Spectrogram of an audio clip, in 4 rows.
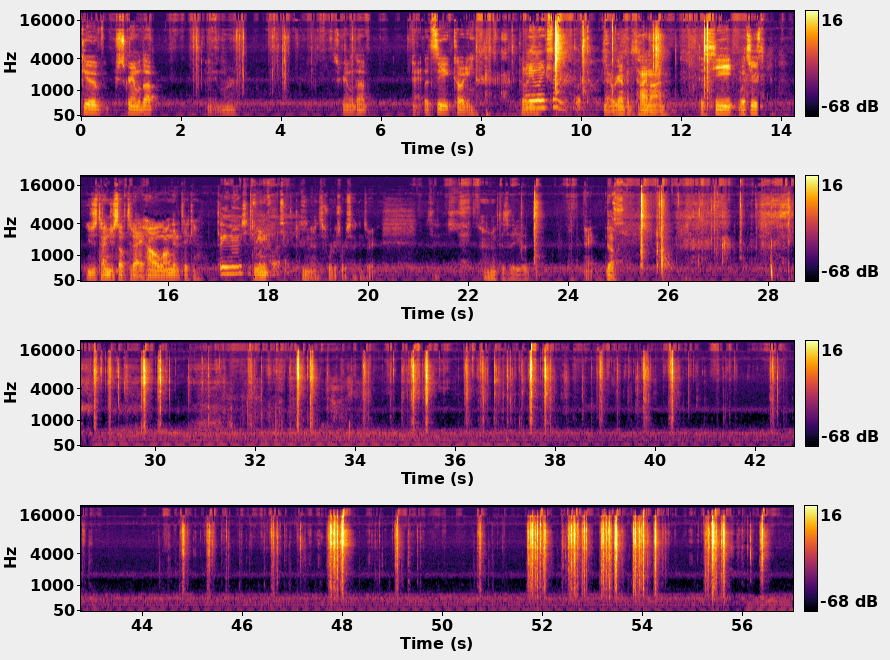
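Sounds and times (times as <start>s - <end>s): puzzle cube plastic clicks: 28.7s - 30.3s, 31.8s - 33.5s, 34.1s - 35.6s, 36.2s - 38.2s, 38.8s - 40.7s, 42.3s - 42.6s, 44.7s - 45.8s, 46.5s - 49.6s, 51.7s - 54.6s, 55.2s - 56.5s.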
